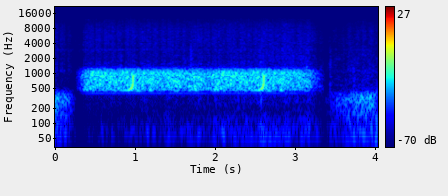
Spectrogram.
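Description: Electronic sound-collage passage: a hiss with a steady tone beneath it switches in abruptly and cuts off just as suddenly three seconds later. Two short rising chirps sound within it, one about a second in and one past the middle.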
